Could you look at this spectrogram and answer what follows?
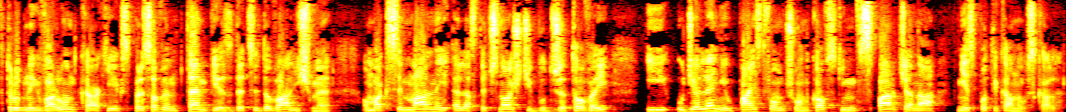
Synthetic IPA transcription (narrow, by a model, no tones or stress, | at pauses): ft̪ɾud̪nɘɣvaɾuŋkaxiɛkspɾɛsɔvɘmt̪ɛmpʲjɛzd̪ɛt̪sɘd̪ɔvalʲiɕmɘ | ɔmaksɘmalnɛjʔɛlast̪ɘt͡ʂnɔɕt͡ɕibudʐɛt̪ɔvɛj | iud͡ʑɛlɛɲupaj̃st̪fɔmt͡ʂwɔnkɔfskʲimfspaɾt͡ɕanaɲɛspɔt̪ɘkanɔ̰̃w̃ska̰lɛ̰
